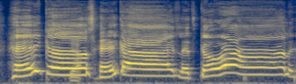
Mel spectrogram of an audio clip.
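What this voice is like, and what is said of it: Put-on American accent. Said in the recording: “a perfectly fluid American fucking accent ... It's flawless. Absolutely flawless.”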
